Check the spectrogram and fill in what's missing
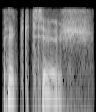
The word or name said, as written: Pictish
